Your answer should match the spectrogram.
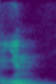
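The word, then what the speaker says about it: yen: how you say that you can start to say the japanese currency again then you say yin so basically you need to in pretty much cross out that e then we have murrayville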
